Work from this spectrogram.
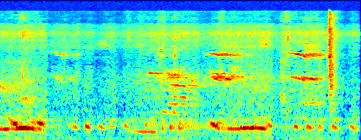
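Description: Pigeons coo softly in a loft, with a few low, rolling calls repeating close by in a quiet space and a faint chirp near the end.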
